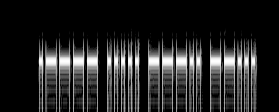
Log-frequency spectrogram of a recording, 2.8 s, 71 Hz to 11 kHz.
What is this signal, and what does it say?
Morse code, heard as a keyed tone, about 34 wpm, 700 Hz. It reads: 1587
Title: Numbers - Contest Style - 4-Digit 35wpm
